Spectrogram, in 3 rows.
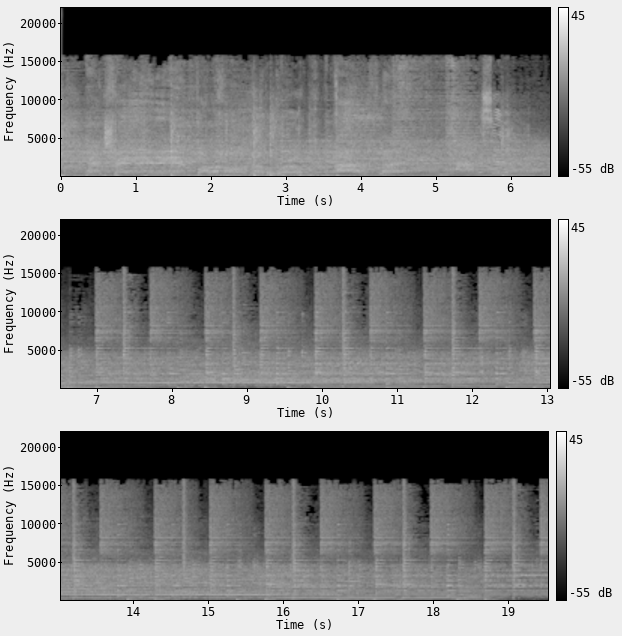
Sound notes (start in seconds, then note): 4.8 crowd; 9.5 crowd cheers; 15.0 laid back country music continues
